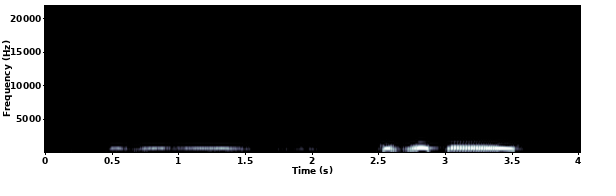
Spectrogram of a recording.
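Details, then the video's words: Lure call of a spotted dove for attracting wild doves: a soft, low cooing phrase first, then a loud two-note pickup and long throbbing coo, against a quiet background. "tiếng cu gáy thúc căng lửa, mở lên bổi nghe gáy theo cả ngày"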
